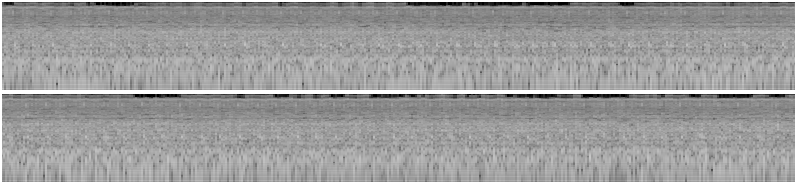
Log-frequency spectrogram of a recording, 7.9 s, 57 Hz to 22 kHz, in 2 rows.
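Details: VW Passat B5 on cold start: fast light knocking, roughly three a second, riding over a cold idle with a lot of top-end clatter; engine knock present when cold.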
